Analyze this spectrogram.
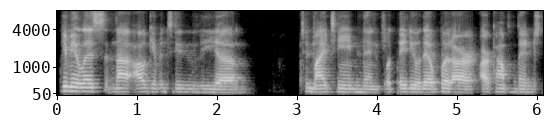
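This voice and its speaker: A man leads a community committee meeting in a meeting room. He speaks casually at an ordinary pitch, stopping and restarting his sentences and repeating words. His explanations wander a little. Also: flat delivery, normal speed. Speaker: committee organizer.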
